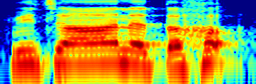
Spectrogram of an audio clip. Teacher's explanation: त में की मात्रा तो विसर्ग को पढ़ेंगे ह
